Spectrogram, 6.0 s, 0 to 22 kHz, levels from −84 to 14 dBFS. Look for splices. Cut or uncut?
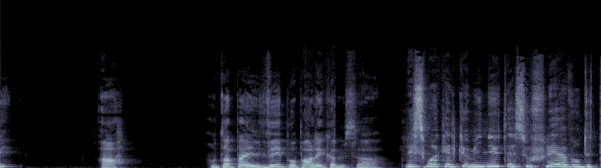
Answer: cut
